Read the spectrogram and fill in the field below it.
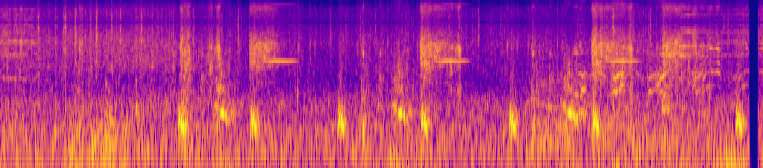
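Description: A sword swings and strikes a creature with sharp thuds.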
